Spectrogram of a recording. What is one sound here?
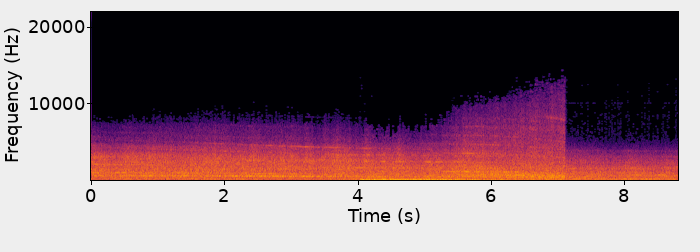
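A jet airliner's engines roar loudly as it speeds down a runway and takes off.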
